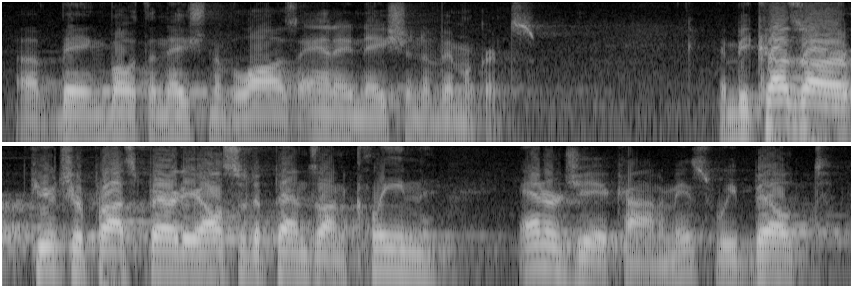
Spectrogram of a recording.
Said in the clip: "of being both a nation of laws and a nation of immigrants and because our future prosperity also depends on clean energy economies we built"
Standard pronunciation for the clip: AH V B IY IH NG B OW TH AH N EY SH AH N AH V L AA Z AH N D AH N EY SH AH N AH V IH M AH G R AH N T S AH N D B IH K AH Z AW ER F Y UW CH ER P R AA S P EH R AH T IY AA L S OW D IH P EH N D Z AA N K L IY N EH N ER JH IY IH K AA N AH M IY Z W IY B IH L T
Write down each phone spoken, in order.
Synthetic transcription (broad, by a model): AH V B IY IH NG B OW TH AH N EY SH AH N AH V L AA Z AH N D AH N EY SH AH N AH V IH M AH G R AH N T S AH N B IH K AH Z AW ER F Y UW CH ER P R AA S P EH R AH T IY AA L S OW D IH P EH N D Z N K L IY N EH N ER JH IY IH K AA N AH M IY Z W IY B IH L T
